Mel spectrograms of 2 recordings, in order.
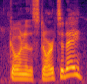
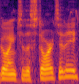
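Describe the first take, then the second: First: It is said with a question intonation. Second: It is said with a statement intonation. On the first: The speaker is asking about going to the store. "So one was a question" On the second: The speaker is stating a plan to go to the store. "the last one wasn't"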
